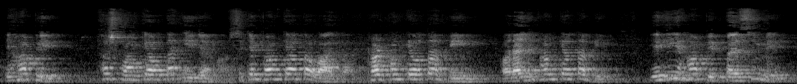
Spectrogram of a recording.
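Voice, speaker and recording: A man's voice: high voice, a little mellow. A man teaching a grammar lesson step by step, asking questions, answering them himself and repeating key points. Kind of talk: classroom lesson, explaining step by step. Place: echoey room. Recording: very echoey room, distant mic, faint noise.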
